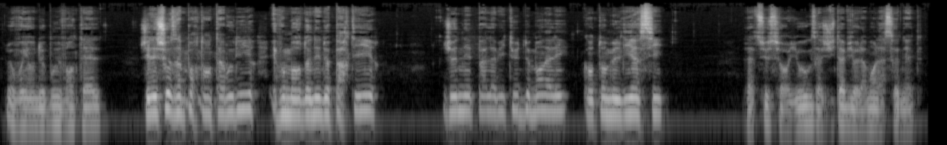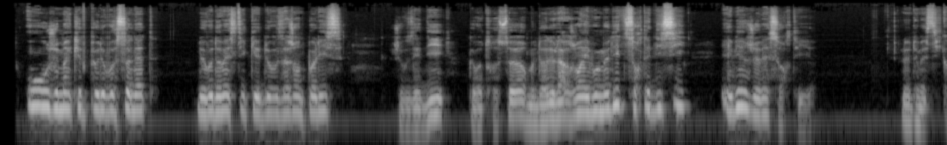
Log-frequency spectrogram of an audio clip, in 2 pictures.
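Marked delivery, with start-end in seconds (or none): 1.7-8.3 high, loud, outraged woman; affronted, forceful protest; indignant Madame Gordeloup. A narrator's reading. 12.2-22.0 high, indignant woman's voice; excitable, defiant outburst; defiant Madame Gordeloup. A narrator's reading.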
